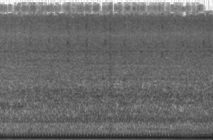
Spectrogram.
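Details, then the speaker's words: Ford Falcon with FG automatic gearbox after repairing the broken selector arm and cable: steady, even idle with low drone; shift into reverse goes in without a clunk and the car moves, selector engaging cleanly. "sounds like an engaged just okay watch your door come forward perfect looks like it's working right"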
